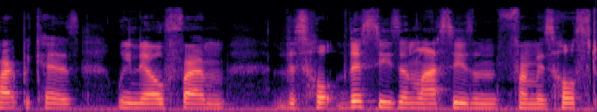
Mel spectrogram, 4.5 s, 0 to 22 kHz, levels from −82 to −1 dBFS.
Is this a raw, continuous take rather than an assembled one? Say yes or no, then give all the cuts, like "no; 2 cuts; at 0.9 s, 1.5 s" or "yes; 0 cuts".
no; 1 cut; at 2.0 s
